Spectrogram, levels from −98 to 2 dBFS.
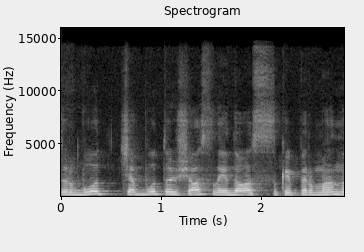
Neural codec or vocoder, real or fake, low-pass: vocoder, 44.1 kHz, 128 mel bands every 512 samples, BigVGAN v2; fake; 14.4 kHz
